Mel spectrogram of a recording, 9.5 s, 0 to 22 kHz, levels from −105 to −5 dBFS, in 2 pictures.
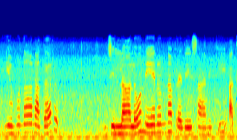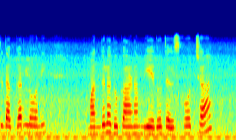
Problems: none marked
